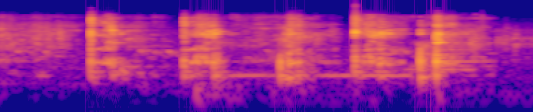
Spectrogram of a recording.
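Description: Whole garam masala spices (cardamom, cinnamon, cloves, cumin and coriander) are stirred in a pan as they fry. About five sharp metallic scrapes and clatters come at a steady, uneven rhythm, close and fairly loud, with quiet gaps between them.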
